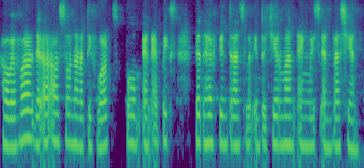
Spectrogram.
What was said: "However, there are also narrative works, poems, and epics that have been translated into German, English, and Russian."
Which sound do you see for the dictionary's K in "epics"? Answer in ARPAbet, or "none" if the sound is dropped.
K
